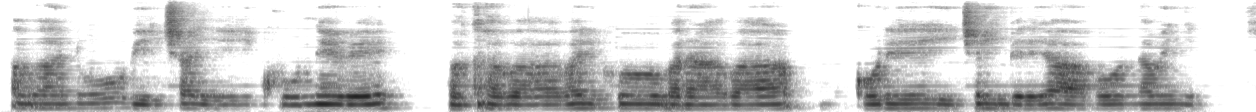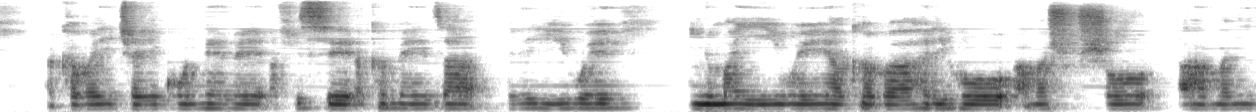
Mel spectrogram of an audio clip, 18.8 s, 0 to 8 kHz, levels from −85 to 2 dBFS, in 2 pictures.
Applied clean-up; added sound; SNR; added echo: neural mask model DeepFilterNet 3.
